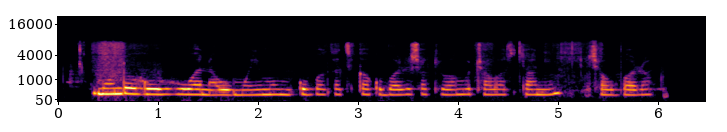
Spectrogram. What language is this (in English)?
Swahili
